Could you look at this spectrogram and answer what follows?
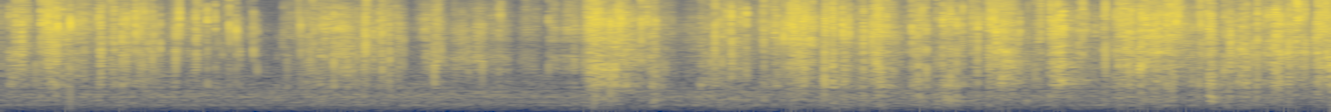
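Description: Foil wrapper of a Panini Titanium trading card pack crinkling as it is pulled open and the cards are slid out. The crinkling is loudest about three seconds in and through the second half.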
